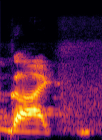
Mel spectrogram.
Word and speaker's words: guard: और गार्ड, GARD गार्ड, GAU, तो GUARD गार्ड की सही स्पेलिंग है, ये याद रखिएगा आपको।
